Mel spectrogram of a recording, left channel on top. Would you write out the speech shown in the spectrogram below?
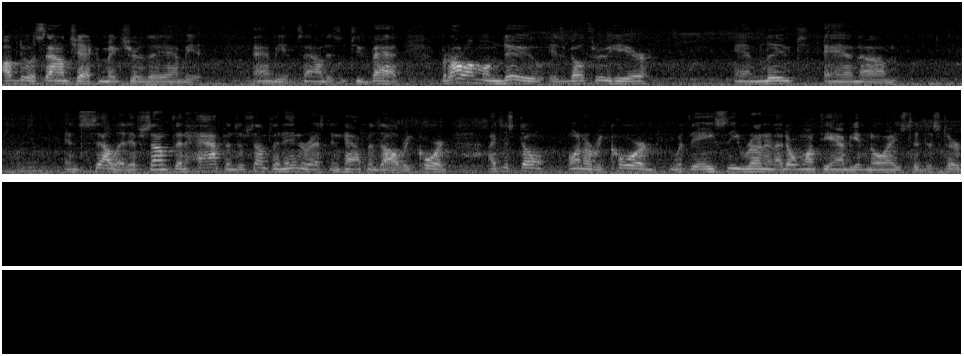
I'll do a sound check and make sure the ambient sound isn't too bad. But all I'm gonna do is go through here and loot and sell it. If something happens, if something interesting happens, I'll record. I just don't want to record with the AC running. I don't want the ambient noise to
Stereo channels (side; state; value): right; silent; digital silence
